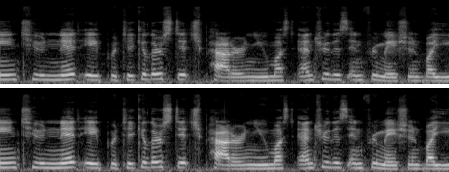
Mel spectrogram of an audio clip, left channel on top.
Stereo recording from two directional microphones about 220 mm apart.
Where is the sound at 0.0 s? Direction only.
25° right (ahead or behind).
